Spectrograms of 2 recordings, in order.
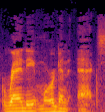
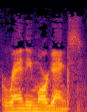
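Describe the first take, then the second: First: The X is said as a separate letter name. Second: The X is blended into the name as ks.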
